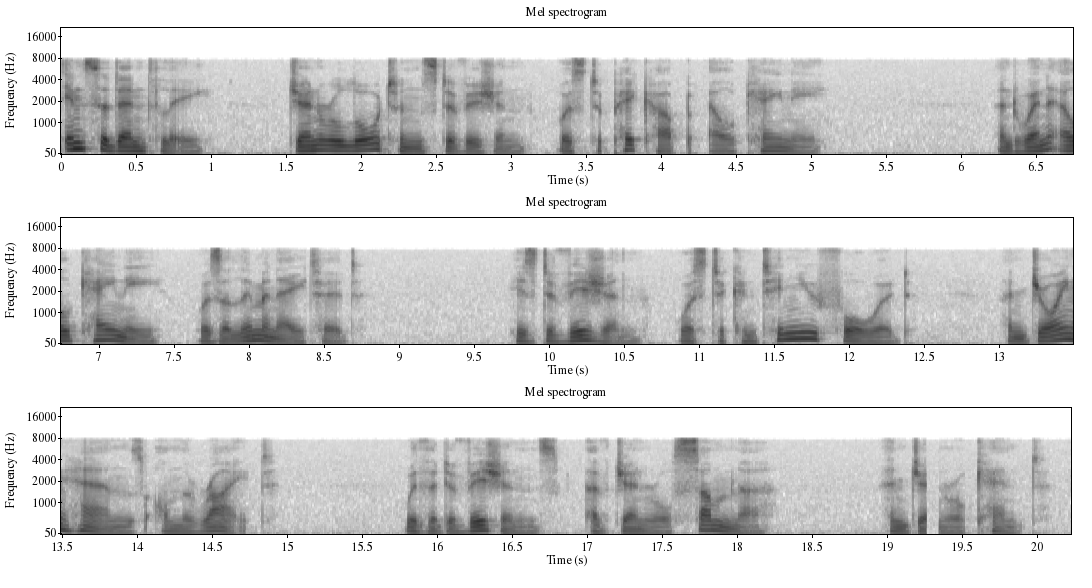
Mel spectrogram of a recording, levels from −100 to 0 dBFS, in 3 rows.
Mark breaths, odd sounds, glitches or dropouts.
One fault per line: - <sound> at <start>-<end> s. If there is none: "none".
- dropout at 19.3-19.4 s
